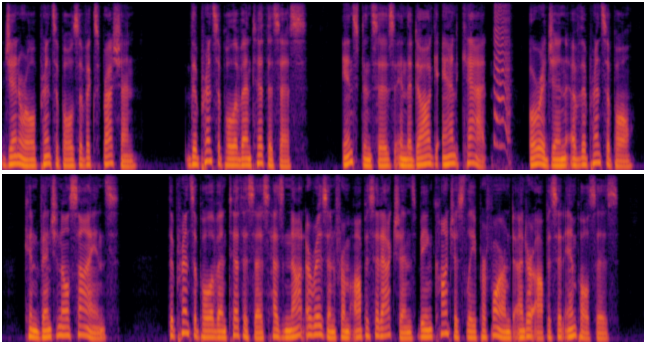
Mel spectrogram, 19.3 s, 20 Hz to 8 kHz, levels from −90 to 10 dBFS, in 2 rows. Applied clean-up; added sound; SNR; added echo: none; Cupboard open or close / Door; 9 dB; none.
